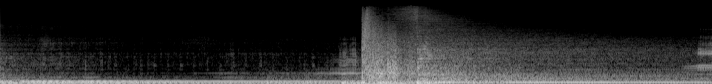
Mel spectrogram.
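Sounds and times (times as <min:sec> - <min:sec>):
steady low rumble: 0:00.0 - 0:07.1
gunshot in a duel at the edge of a plateau: 0:03.6 - 0:04.8.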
